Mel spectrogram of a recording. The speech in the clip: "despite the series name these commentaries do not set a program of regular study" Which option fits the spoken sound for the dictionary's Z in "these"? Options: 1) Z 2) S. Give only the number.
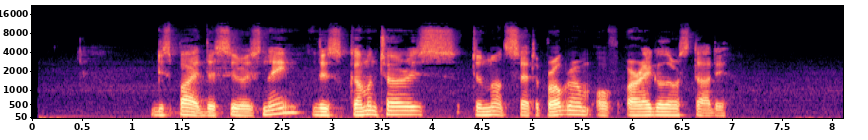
2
